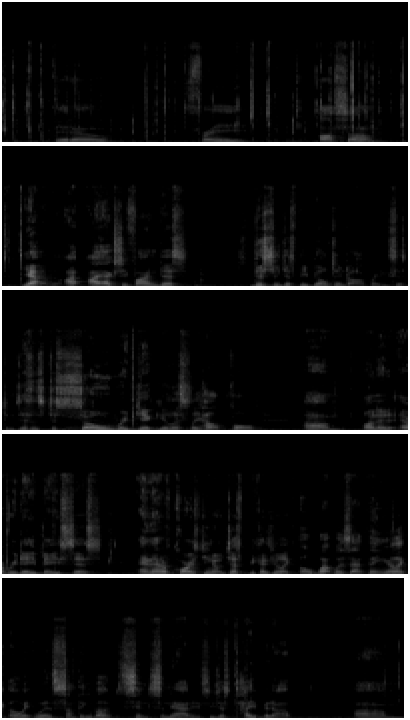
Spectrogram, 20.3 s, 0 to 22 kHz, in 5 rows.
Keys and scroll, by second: 0.0 Up.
